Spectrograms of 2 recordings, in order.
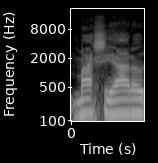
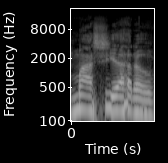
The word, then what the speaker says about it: Macchiato: with uh i remember machiatto did it i think uh that's his name machiatto macchiato it's my shadow bro it's named after a coffee but you and you and vic have always said it wrong but it's my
